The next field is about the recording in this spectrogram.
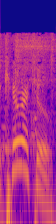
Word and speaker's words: Carriacou: We're going to Carriacou.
